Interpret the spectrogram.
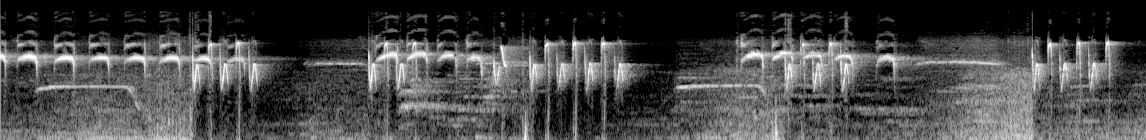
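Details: Bar-winged prinia lure song in the 'nembak kasar' style from an active 'gacor' bird, played to make other prinias agitated. Rapid strings of piercing chirps and sharp trills repeat in bursts, with a faint low whistle between.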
